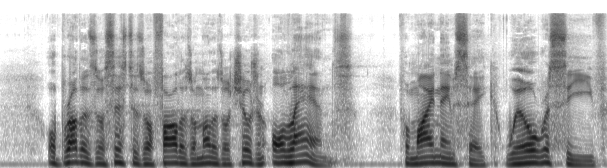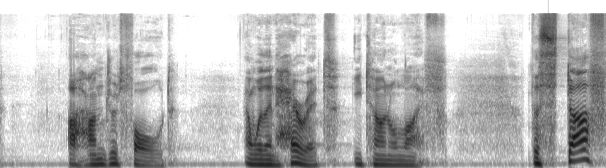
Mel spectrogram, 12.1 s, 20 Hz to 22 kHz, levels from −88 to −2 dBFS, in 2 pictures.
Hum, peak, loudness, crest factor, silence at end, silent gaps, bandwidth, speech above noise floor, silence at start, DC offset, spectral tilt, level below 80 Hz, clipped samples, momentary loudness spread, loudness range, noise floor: none; 0 dBFS; -16 LUFS; 18 dB; 0 s; none; 16 kHz; 36 dB; 0.5 s; under 0.1%; -4.5 dB/octave; -58 dBFS; under 0.1%; 15 LU; 4 LU; -52 dBFS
